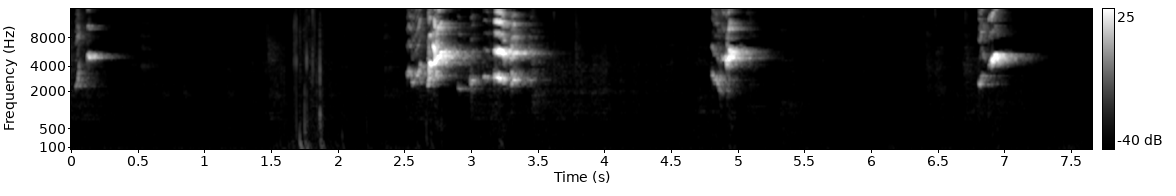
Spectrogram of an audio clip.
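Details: Caged pet lovebirds fighting and trying to break out: short harsh high shrieks in scattered bursts, a loud double squawk midway, with a few clunks from the cage.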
